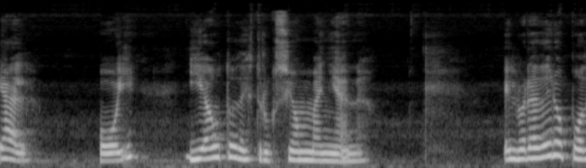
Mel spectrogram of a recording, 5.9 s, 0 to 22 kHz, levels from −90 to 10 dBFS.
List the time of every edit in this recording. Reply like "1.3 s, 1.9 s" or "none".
none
